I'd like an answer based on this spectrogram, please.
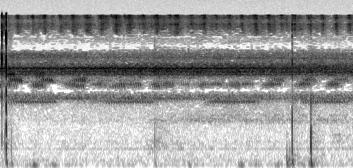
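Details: Insect chorus on the bank of the Deudeul River at Nampyeong in late September: steady, shimmering high-pitched trilling layered in several continuous bands, with a few faint knocks and thumps.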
